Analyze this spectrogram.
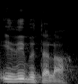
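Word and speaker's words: ابتلى: से निकला य ल जब मिलाकर पढ़ते हैं तो इस इ बतला को पढ़ते हैं इ बतला अलिफ साइलेंट हो जाता है व बतला इब्राहिमा रहु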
